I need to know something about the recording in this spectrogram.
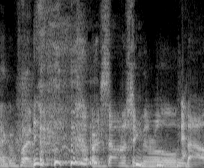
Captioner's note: laughs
